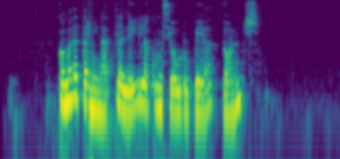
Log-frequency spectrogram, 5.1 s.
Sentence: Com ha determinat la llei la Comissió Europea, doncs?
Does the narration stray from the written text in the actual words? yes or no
no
